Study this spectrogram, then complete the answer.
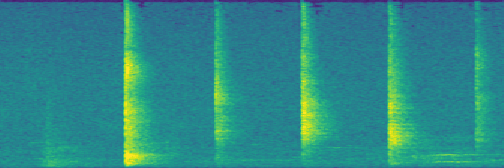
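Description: A man claps his hands softly in a slow beat.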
